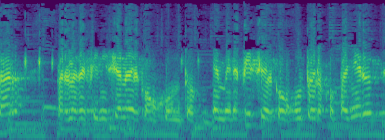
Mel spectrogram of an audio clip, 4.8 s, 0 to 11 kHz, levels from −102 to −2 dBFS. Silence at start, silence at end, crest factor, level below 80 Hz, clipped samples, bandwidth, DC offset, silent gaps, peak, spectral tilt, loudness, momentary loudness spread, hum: 0 s; 0 s; 16 dB; -56 dBFS; under 0.1%; 10.5 kHz; under 0.1%; none; -6 dBFS; -2.5 dB/octave; -21 LUFS; 10 LU; none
